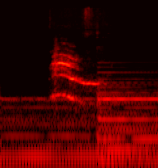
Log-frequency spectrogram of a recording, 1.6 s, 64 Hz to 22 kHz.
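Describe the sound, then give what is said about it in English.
A single cat meow from the Minor Illusion spell in Baldur's Gate 3, drawn out and sliding downward in pitch. It sounds clearly over a steady low background drone that continues after it ends. “This is the cat going.”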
